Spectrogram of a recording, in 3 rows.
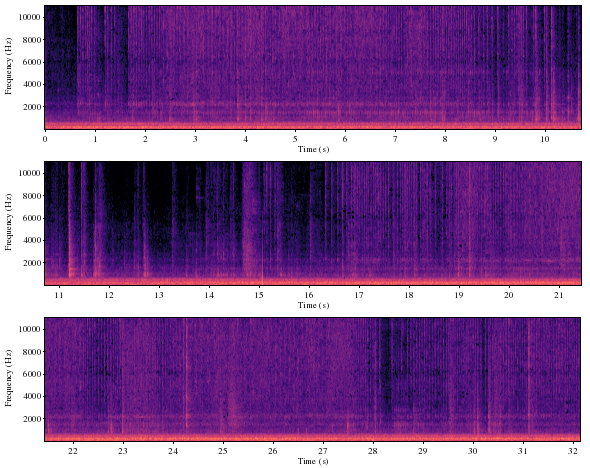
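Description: Carbon road bike's Shimano 105 drivetrain turned by hand on the stand: the chain running over the chainrings and cassette with the rear wheel spinning, a steady whir, with a few faint clicks from about 9 to 16 seconds in.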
